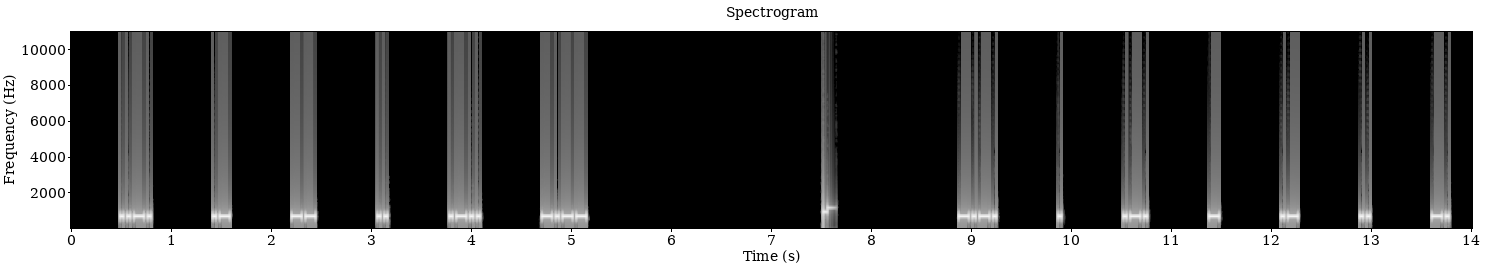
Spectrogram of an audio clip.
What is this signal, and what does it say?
Morse code, heard as a keyed tone, about 36 wpm, spaced as for 12 wpm, 700 Hz. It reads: FAMILY CERTAIN
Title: 6x Character Spacing - Top 500 Words - 35wpm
